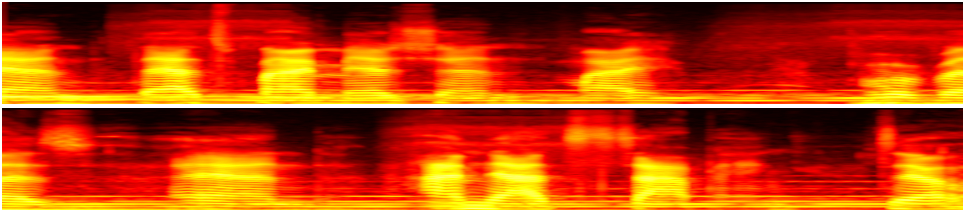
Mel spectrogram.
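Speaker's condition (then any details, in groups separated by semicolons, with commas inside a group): ALS; early shortness of breath, tripping, falls, needs caregiving aides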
